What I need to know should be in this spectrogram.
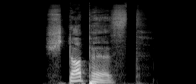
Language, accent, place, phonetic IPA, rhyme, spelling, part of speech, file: German, Germany, Berlin, [ˈʃtɔpəst], -ɔpəst, stoppest, verb, De-stoppest.ogg
- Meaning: second-person singular subjunctive I of stoppen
